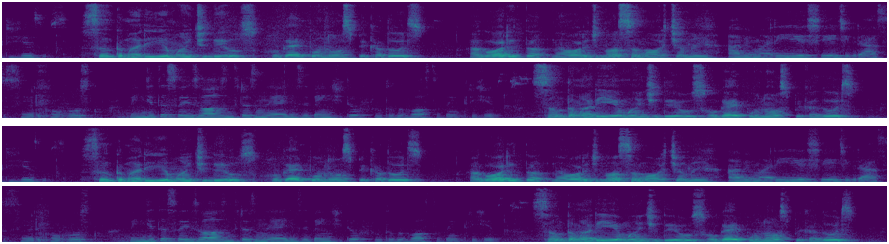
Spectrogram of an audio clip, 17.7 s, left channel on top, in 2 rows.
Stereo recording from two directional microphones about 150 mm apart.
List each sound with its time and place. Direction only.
0.8 s a woman's voice: centre (ahead or behind)
13.7 s speech: 5° left (ahead or behind)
